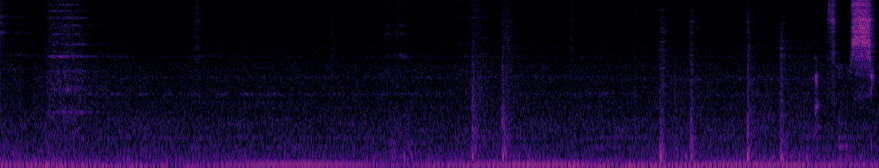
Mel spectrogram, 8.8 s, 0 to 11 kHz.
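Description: A train runs on the Fife Circle route toward Edinburgh Waverley in Train Sim World 4, a steady low rumble with scattered sharp clicks and clacks over the rails, continuous and fairly loud.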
